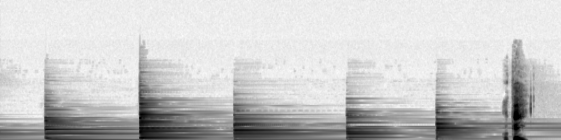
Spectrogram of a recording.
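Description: Software piano playing a slow ornament after an A: six separate notes, about one every second and a half, each struck and left to ring and fade.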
